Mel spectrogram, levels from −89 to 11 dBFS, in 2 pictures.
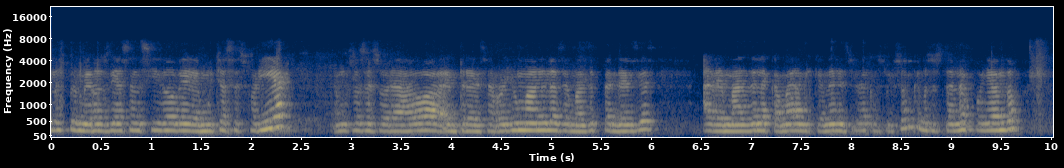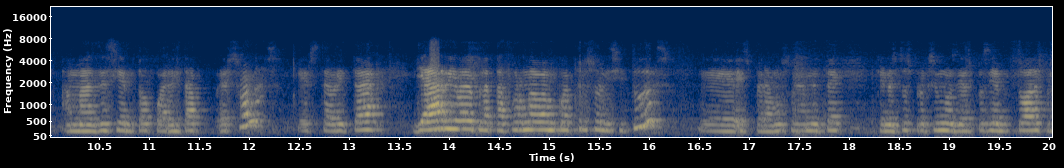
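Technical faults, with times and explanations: No technical faults detected.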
